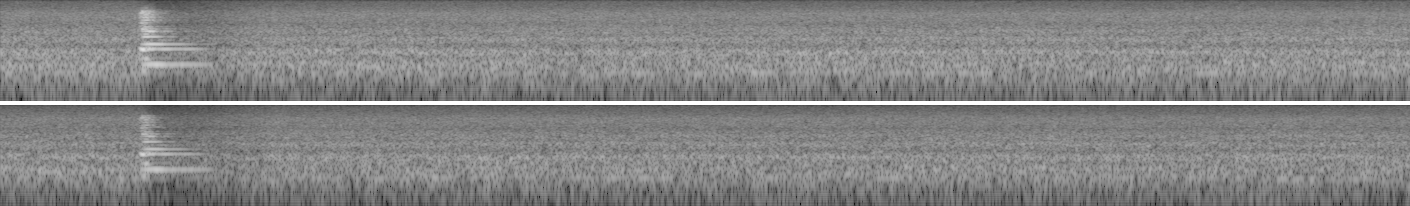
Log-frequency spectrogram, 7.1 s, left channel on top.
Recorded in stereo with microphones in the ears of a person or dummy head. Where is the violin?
20° left (ahead or behind).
